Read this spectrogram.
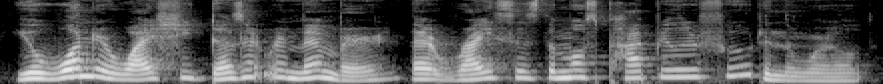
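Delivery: usual speaking voice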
